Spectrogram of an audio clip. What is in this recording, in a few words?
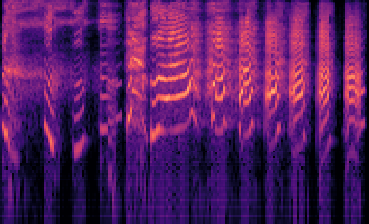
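MOOD Japanese; puzzle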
